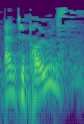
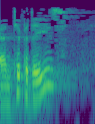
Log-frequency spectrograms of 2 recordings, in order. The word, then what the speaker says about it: Antipodes: Well, some people would mispronounce the Antipodes. It's supposed to be the Antipodes. That's Australia, but more strictly, it's New Zealand.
